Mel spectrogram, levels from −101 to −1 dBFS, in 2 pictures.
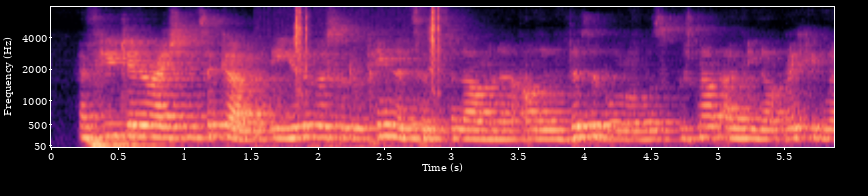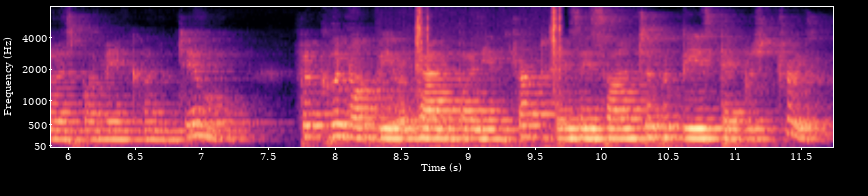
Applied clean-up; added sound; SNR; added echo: none; Clock; 15 dB; reverberation time 0.9 s.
